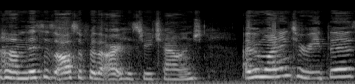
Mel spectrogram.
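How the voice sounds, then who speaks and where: A woman talks with ordinary pitch variation. Noticeable background noise can be heard. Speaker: book blogger. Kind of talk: casual vlog, showing library books. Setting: home, webcam recording. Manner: fast.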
